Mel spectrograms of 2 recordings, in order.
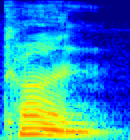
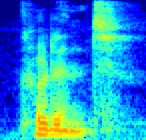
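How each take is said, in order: First: The word is clipped into one short syllable. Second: The word is said fully with both syllables. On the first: This is how the bullied boy spoke. "he said things like" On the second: This is how people normally say it. "not couldn't"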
